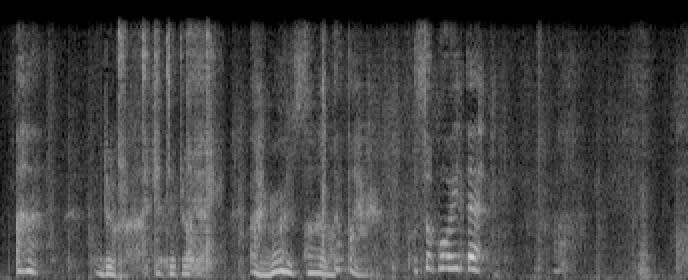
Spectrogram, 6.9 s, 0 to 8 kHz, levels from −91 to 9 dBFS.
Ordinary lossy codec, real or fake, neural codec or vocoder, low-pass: none; fake; codec, 16 kHz, 0.8 kbps, ZipCodec; 7.2 kHz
